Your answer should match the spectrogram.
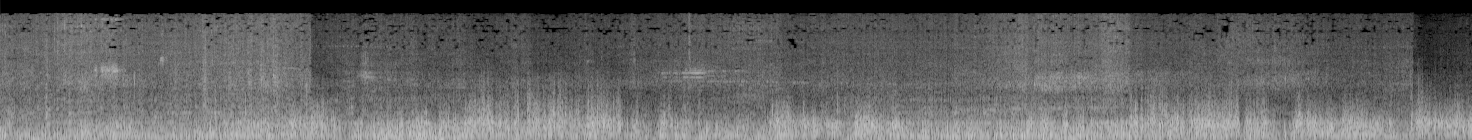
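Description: Rumble of a moving vehicle on a rough, rutted dirt road, with wind buffeting the microphone. The wind hiss is strongest for about the first three seconds and again a little before the end.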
